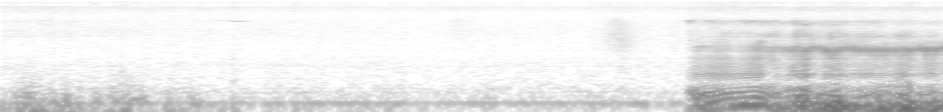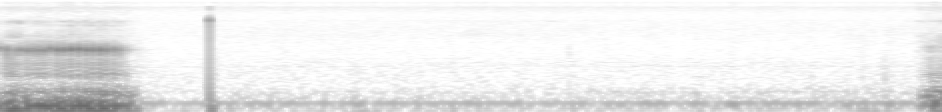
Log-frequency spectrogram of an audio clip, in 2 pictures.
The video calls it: English Bulldog snoring!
